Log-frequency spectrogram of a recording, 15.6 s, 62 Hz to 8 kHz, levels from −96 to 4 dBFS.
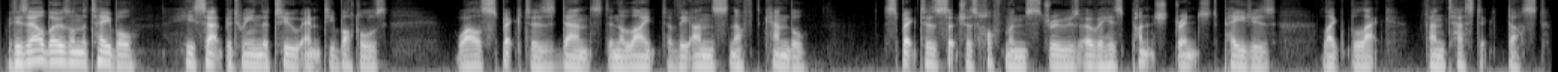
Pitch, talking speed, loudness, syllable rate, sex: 95 Hz, 140 wpm, -21 LUFS, 4.3 syllables/s, male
